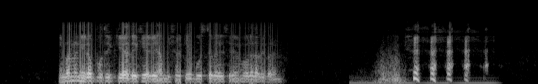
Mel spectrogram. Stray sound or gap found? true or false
true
